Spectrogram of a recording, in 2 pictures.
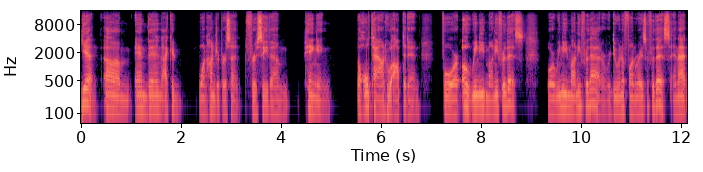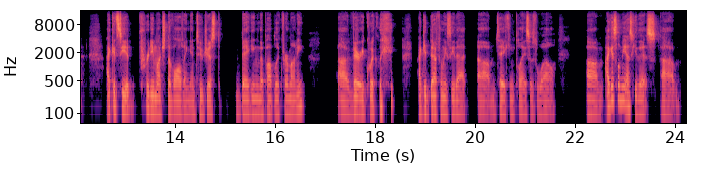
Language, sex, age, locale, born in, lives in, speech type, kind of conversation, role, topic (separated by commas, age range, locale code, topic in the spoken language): English, male, 30-34, en-US, United States, United States, conversation, unstructured, none, How do you keep up with what’s happening in your local government, and how does it affect your everyday community life?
